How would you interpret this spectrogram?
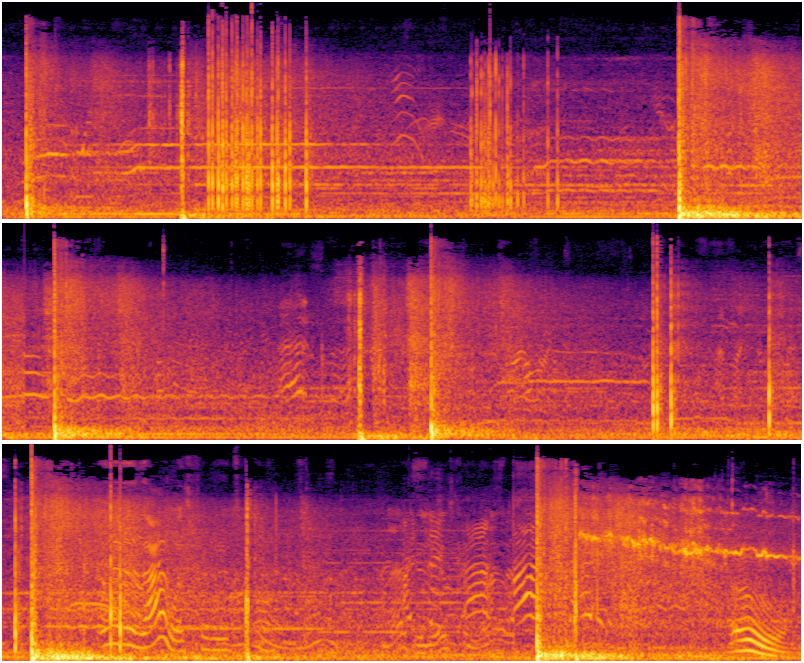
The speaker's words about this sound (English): Now acrid smoke is beginning to fill the air as these fireworks go off and these embers start falling from the sky.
